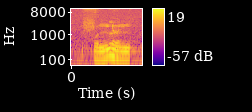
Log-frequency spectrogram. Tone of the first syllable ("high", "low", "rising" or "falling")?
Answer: rising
